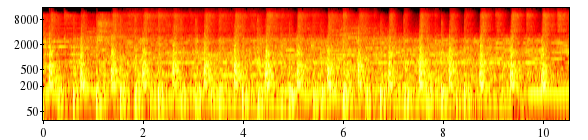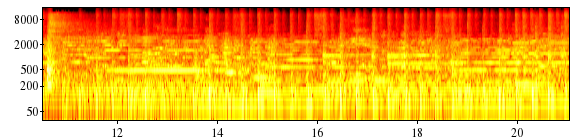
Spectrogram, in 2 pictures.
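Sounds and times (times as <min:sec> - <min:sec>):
drum kit steady beat: 0:00.0 - 0:21.0
electric bass: 0:00.0 - 0:21.0
electric guitar: 0:00.0 - 0:21.0.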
